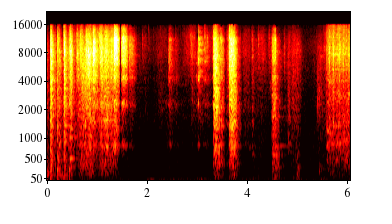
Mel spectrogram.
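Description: Rough rubbing and scraping strokes of hand metalwork: a dense run for about the first second and a half, then a few separate short strokes.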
